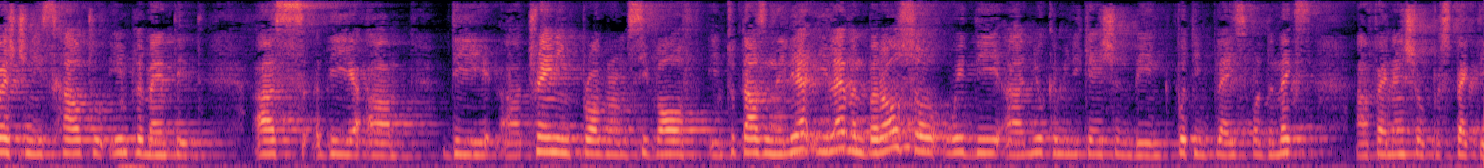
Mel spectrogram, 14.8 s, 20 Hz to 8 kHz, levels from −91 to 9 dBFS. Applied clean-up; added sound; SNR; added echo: none; none; none; reverberation time 1.1 s.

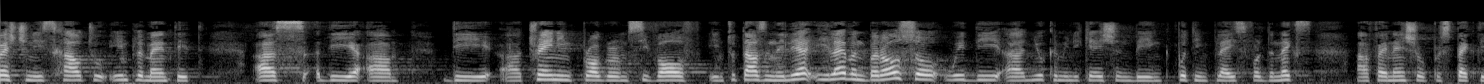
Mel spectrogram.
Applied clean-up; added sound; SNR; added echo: none; none; none; none.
